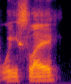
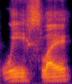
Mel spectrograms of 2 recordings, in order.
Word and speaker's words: Weslea: Her name is Wesley, but I call her We Slay. And because it's spelled WESLEA, so like We Slay, so I call her Big Slay.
